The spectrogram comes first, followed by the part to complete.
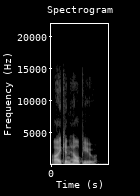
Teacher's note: The word help receives the stress. Can may sound like kun.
